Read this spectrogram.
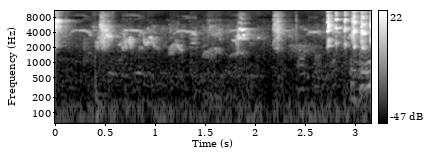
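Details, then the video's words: Lovebird singing and chirping: a run of high, squeaky chirps and short warbling notes, ending in a quick burst of harsh, rapidly repeated squawks. "Lovebird Singing & Chirping Sounds"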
